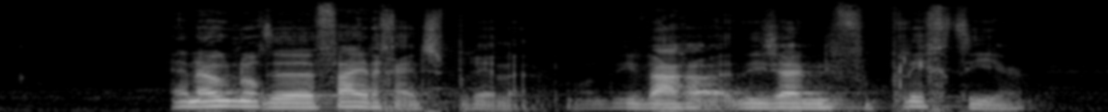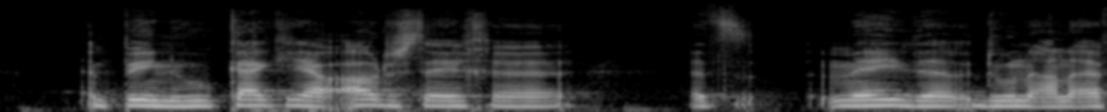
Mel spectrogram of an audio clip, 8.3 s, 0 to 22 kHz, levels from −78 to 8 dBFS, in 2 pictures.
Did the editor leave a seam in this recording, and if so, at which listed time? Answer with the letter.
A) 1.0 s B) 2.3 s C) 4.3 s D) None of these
A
